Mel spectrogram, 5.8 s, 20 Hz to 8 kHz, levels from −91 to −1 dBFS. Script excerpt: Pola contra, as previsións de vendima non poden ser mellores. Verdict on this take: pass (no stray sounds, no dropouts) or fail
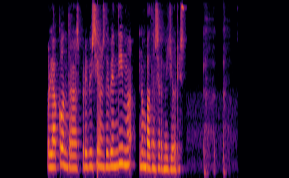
fail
